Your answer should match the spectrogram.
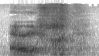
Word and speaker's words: Arioch: Now, the next person, Arioch, if I could pronounce his name in Hebrew like the experts can, it's like Arioch. It's something like that. It's like you're clearing your throat.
